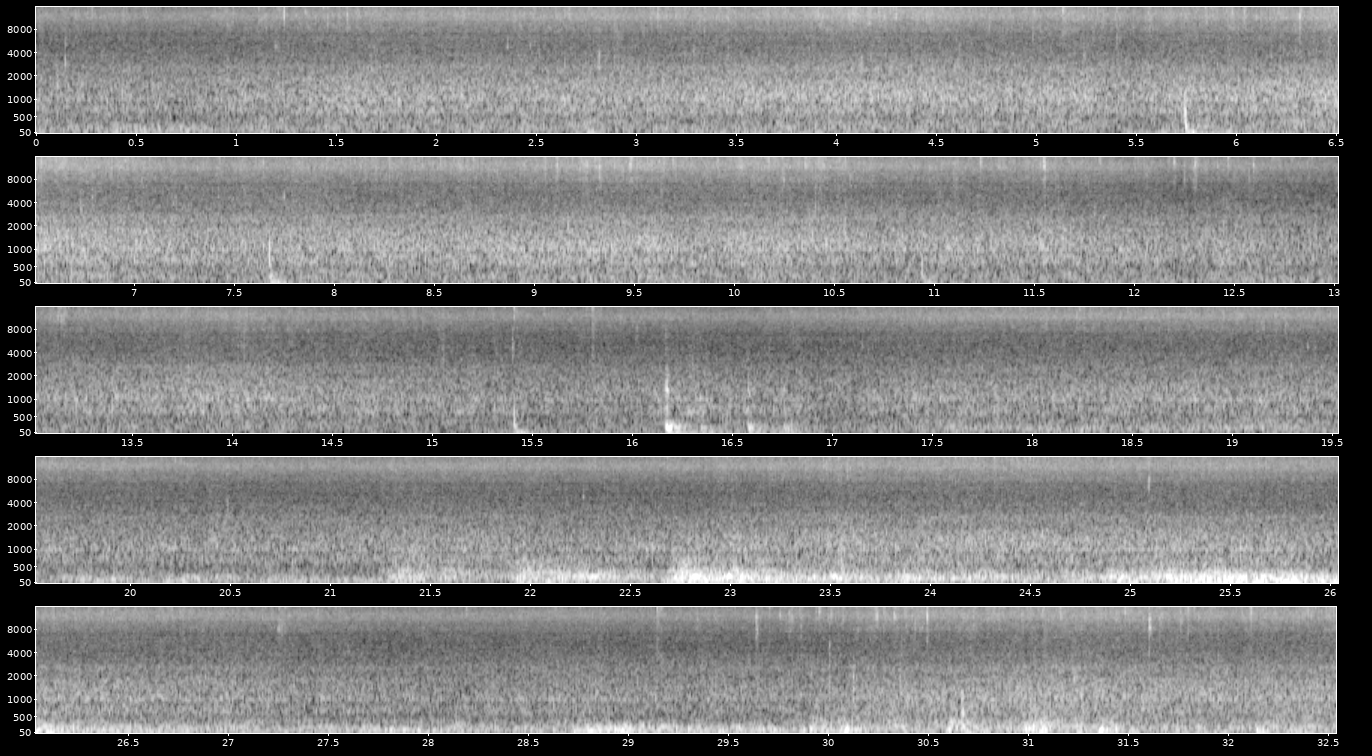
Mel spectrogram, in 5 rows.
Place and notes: {"title": "Ave, Ridgewood, NY, USA - Severe Thunderstorm, NYC", "date": "2018-08-07 19:50:00", "description": "Recording of the severe thunderstorm that hit NYC after a hot and humid afternoon.\nContact mic placed on the apartment window + Zoom H6", "latitude": "40.70", "longitude": "-73.90", "altitude": "28", "timezone": "GMT+1"}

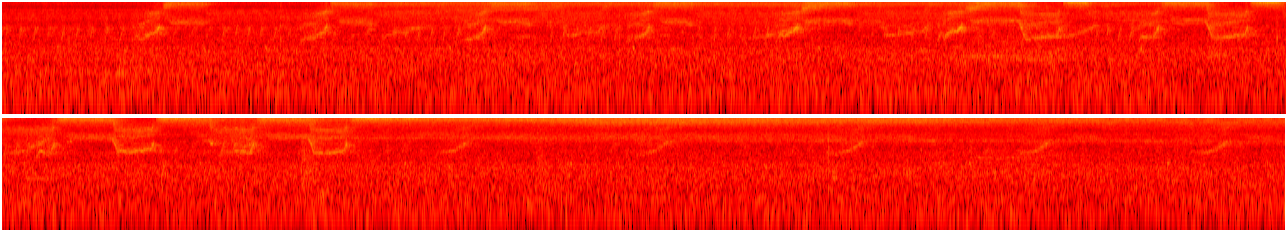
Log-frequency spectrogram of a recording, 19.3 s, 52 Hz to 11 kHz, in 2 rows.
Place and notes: {"title": "Woody House, 桃米里 Puli Township, Nantou County - Birds singing", "date": "2015-08-26 15:22:00", "description": "Birds singing, Cicadas cry, Frog calls\nZoom H2n MS+XY", "latitude": "23.94", "longitude": "120.92", "altitude": "495", "timezone": "Asia/Taipei"}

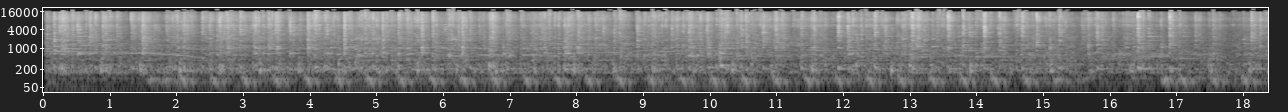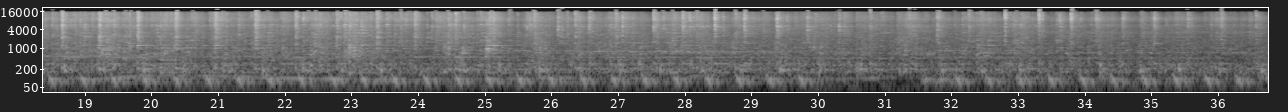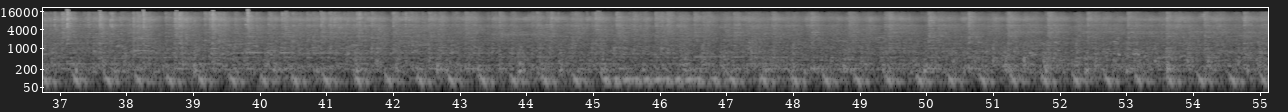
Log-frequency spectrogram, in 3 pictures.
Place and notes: {"date": "2008-08-10 18:30:00", "description": "Summer Carnival in Fuzine town, mountain region Gorski kotar in Croatia. You can hear a bell ringers on this recording.", "latitude": "45.31", "longitude": "14.71", "altitude": "727", "timezone": "Europe/Zagreb"}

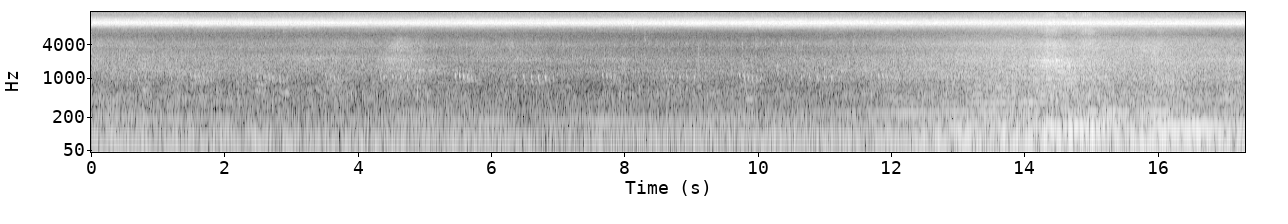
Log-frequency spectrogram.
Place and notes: {"title": "感天宮, Baiji road, Sanxia Dist. - In the Temple Square", "date": "2012-07-08 09:16:00", "description": "In the Temple Square, Fountain, Bird calls, Cicadas cry, Traffic Sound\nBinaural recordings, Sony PCM D50", "latitude": "24.91", "longitude": "121.38", "altitude": "84", "timezone": "Asia/Taipei"}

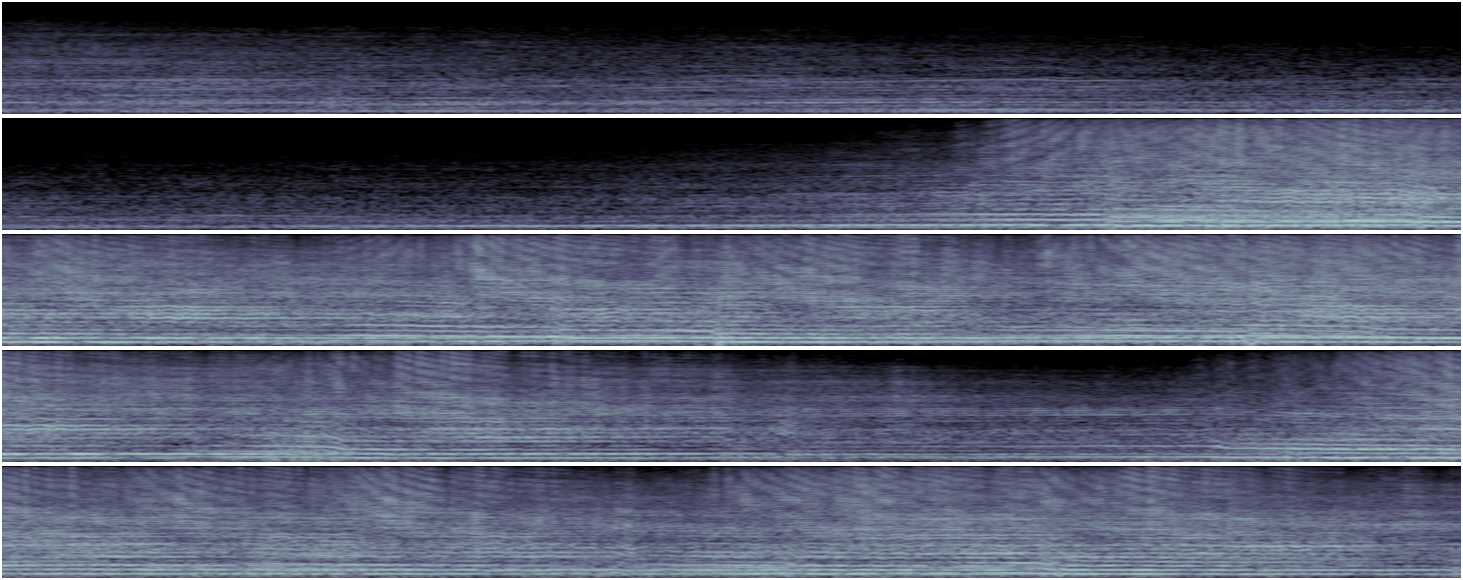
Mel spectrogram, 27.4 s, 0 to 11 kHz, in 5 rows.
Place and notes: {"title": "Towcester, UK - british motorcycle grand prix 2022 ... moto grand prix ...", "date": "2022-08-05 09:55:00", "description": "british motorcycle grand prix 2022 ... moto grand prix free practice one ... dpa 4060s clipped to bag to zoom h5 ... wellington straight adjacent to practice start ...", "latitude": "52.07", "longitude": "-1.01", "altitude": "157", "timezone": "Europe/London"}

